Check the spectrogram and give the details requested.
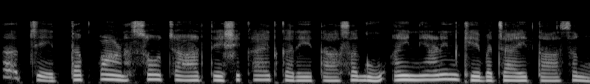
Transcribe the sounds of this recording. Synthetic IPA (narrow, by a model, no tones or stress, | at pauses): ɐt͡ɕet̪ɐpaːɽ̃sɔːt͡ɕaːɾt̪eʃɪkaːjət̪kɐɾet̪ʰasɐɠʱũɛ̃ːnjaːɽ̃ɪnɪ̆kʰeːbɐt͡ɕaːet̪ʰasɐɠʱũː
